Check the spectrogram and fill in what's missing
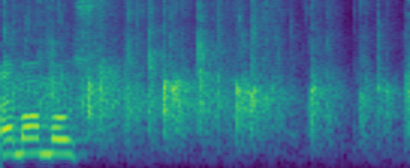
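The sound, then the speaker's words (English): A brief vocal sound opens, then a crowd breaks into scattered, irregular hand clapping to encourage the speaker, a moderately loud burst of many overlapping claps that continues unevenly until the end. “Give me a hand clap to encourage me.”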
